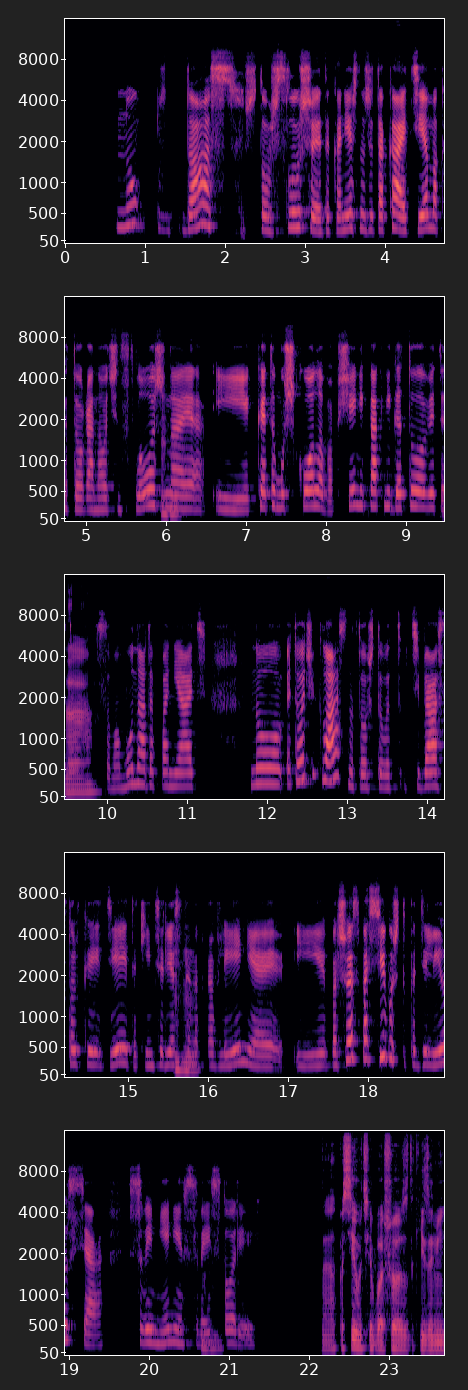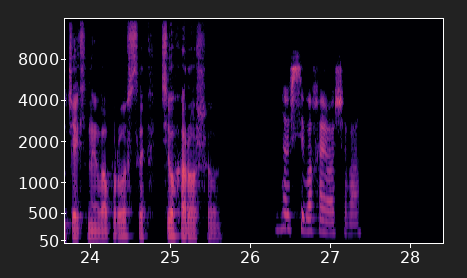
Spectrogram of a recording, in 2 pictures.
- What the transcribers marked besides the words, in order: none
- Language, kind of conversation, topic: Russian, podcast, Как выбрать работу, если не знаешь, чем заняться?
